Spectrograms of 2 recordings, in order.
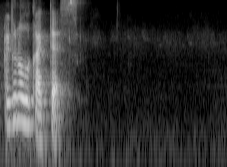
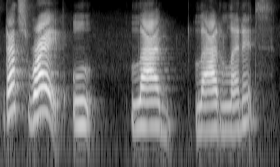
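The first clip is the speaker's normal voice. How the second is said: loud hype agreement; 9 dB louder, much slower than usual. Pretend. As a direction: cheer it like a hype man. Acting as the TikTok guy.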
